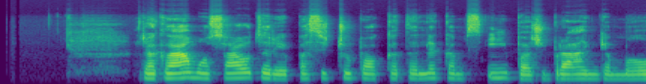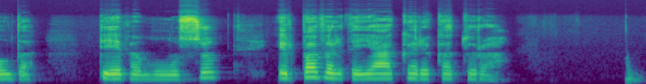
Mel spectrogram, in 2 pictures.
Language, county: Lithuanian, Kaunas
